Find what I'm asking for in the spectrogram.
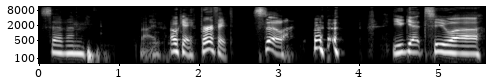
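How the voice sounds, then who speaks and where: A woman's voice: deep voice, slow pace, bright, forceful tone, no room sound. A woman narrating a tabletop game as game master, chatty and laughing often.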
